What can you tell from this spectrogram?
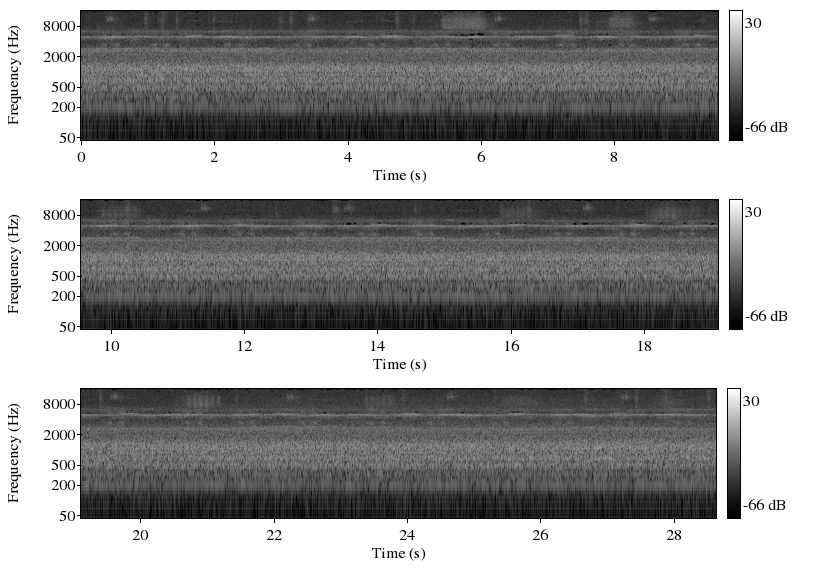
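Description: Steady night chorus of insects: an unbroken high trill with a fainter band that comes and goes, over a constant low hum.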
